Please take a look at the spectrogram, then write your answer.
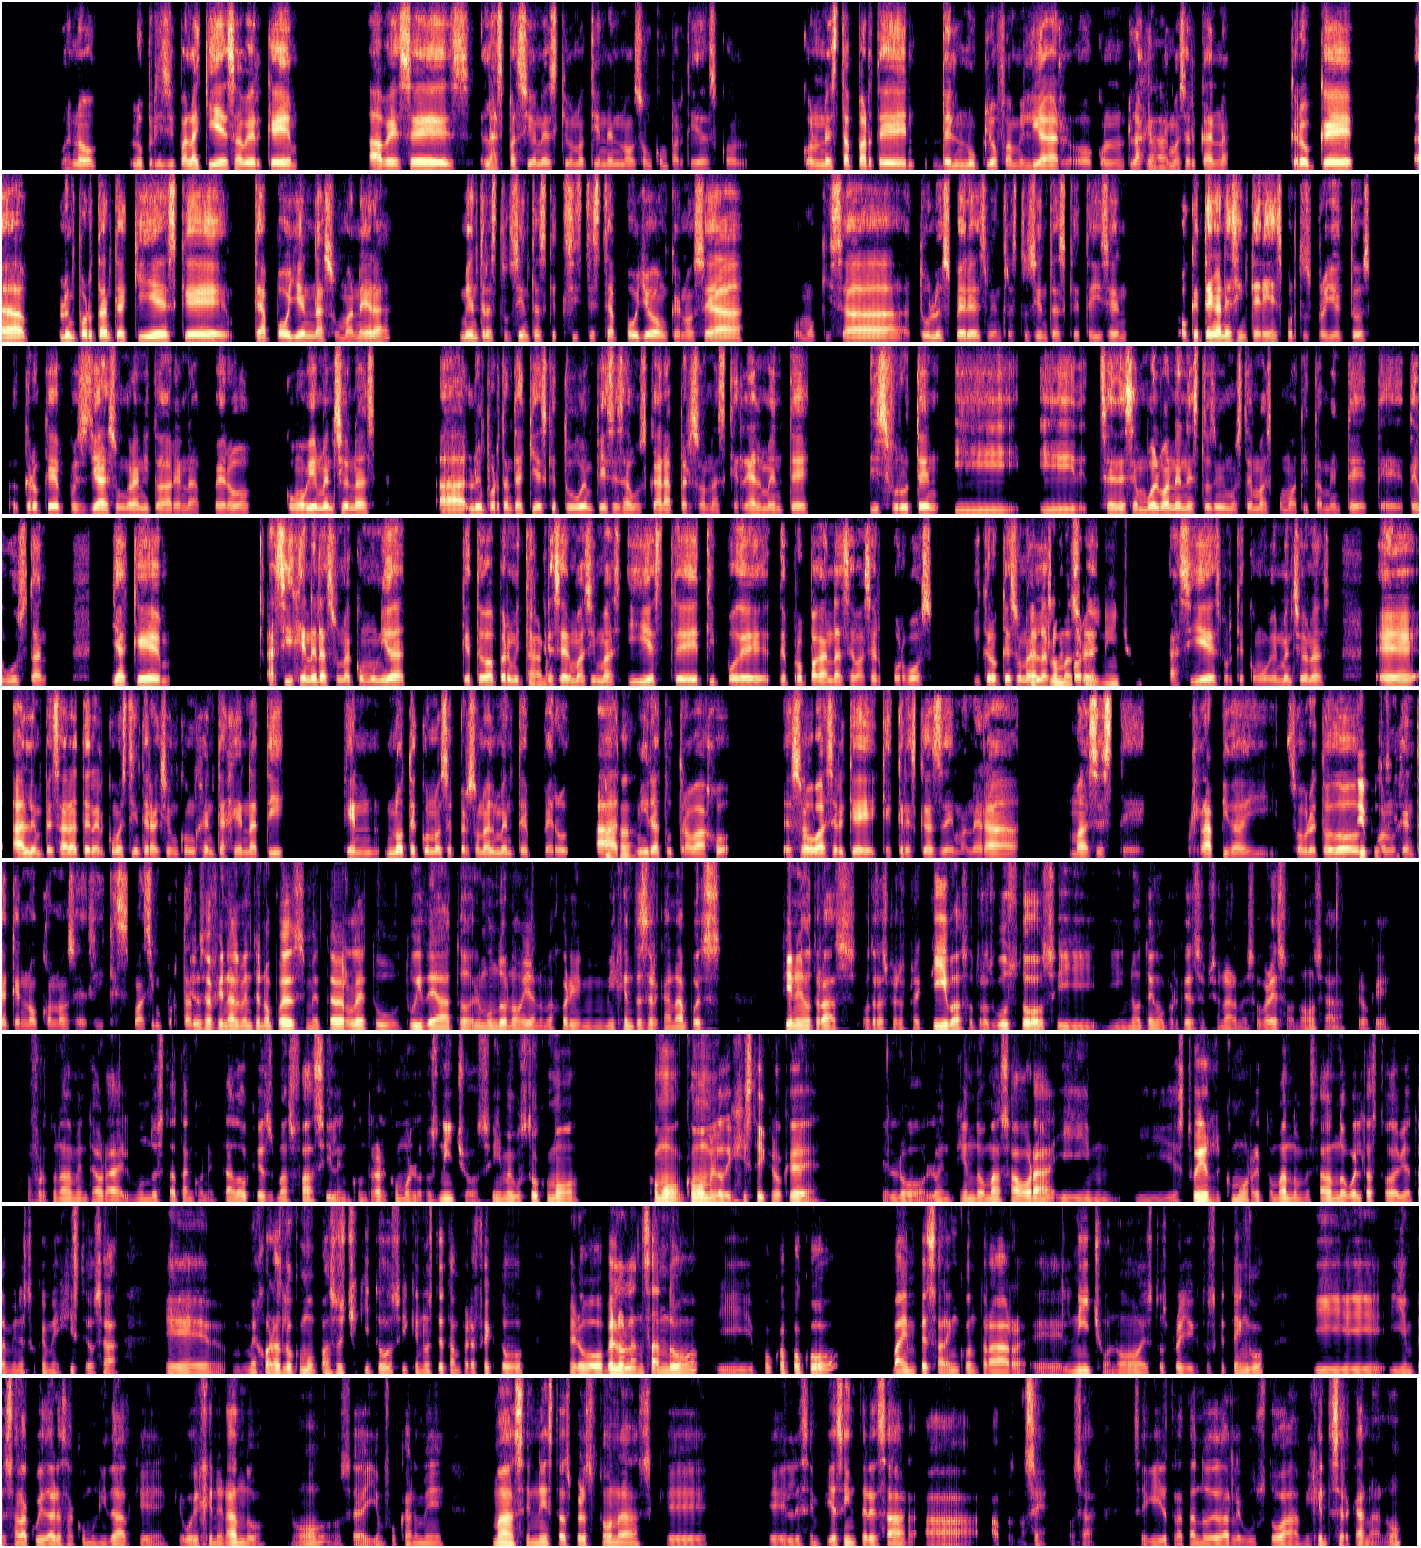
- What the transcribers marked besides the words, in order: other background noise
- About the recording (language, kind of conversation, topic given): Spanish, advice, ¿Cómo puedo superar el bloqueo de empezar un proyecto creativo por miedo a no hacerlo bien?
